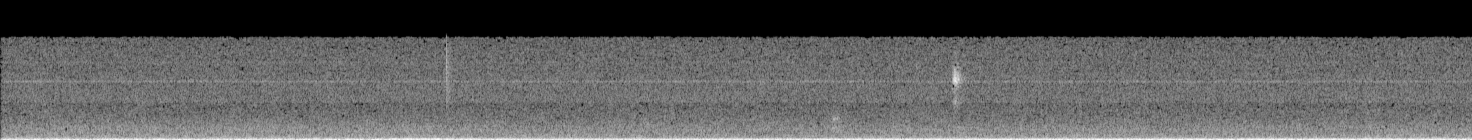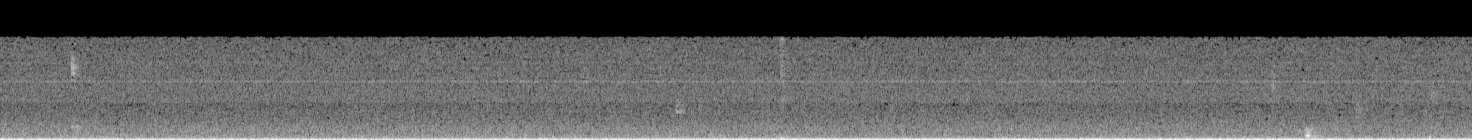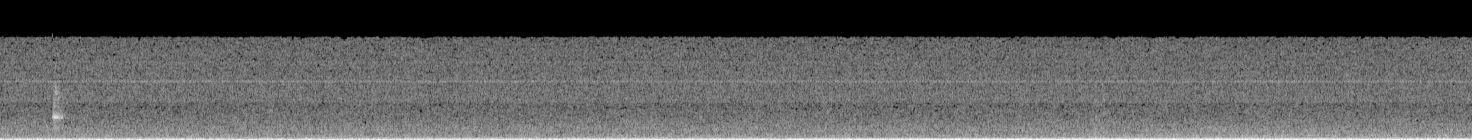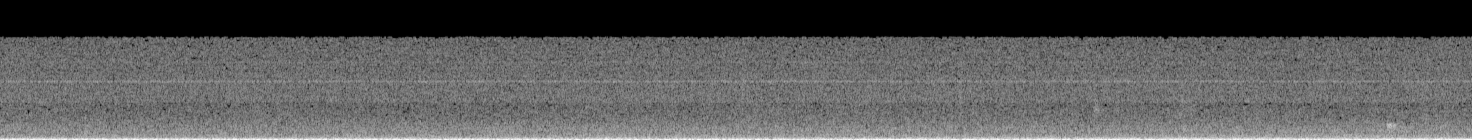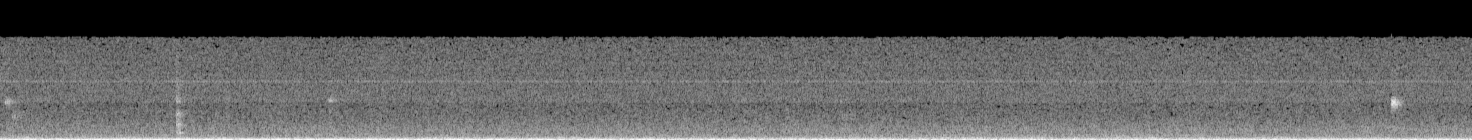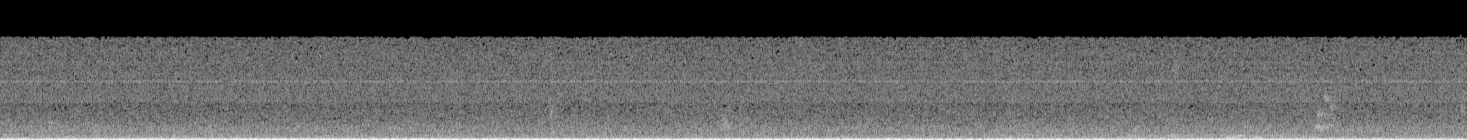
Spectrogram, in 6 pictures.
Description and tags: bathroom atmosphere
light, neon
